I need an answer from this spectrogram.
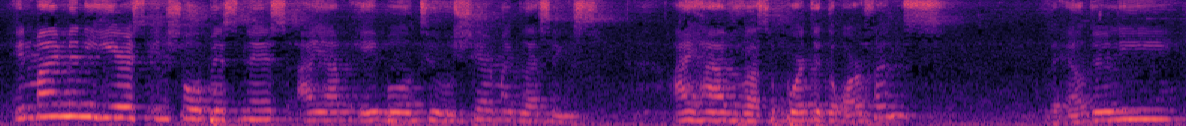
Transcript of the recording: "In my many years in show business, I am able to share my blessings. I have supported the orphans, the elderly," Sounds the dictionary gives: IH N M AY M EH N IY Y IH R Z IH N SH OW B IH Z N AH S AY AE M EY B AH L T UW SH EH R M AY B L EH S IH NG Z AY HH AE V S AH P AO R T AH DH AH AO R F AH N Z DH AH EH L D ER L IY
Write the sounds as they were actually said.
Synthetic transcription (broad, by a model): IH N M AY M EH N IY Y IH R S IH N SH OW B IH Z N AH S AY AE M EY B AH L T UW SH EH R M AY B L EH S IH NG S AY HH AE V S AH P AO R T AH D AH AO R F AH N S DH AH EH L D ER L IY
